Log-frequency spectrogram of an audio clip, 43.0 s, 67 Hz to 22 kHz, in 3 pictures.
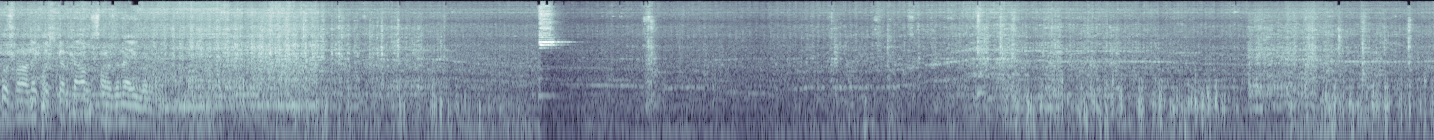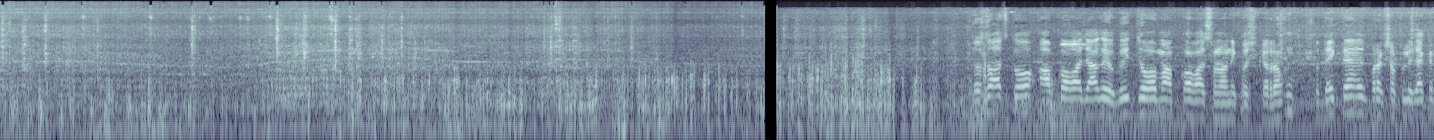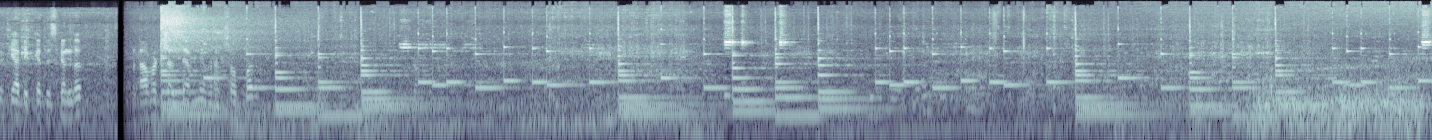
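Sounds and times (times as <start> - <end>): noise from rear gears: 0.0 - 5.6, 6.3 - 15.5
scooter engine whine: 0.0 - 20.9, 32.2 - 43.0
brief sharp sound: 30.3 - 33.6.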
